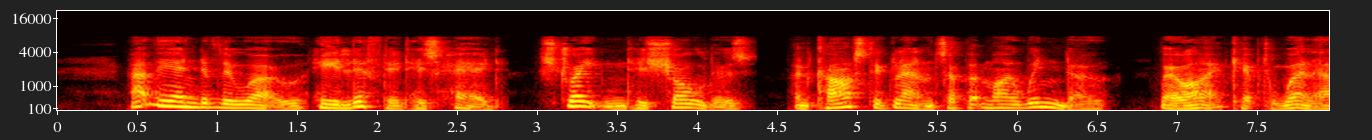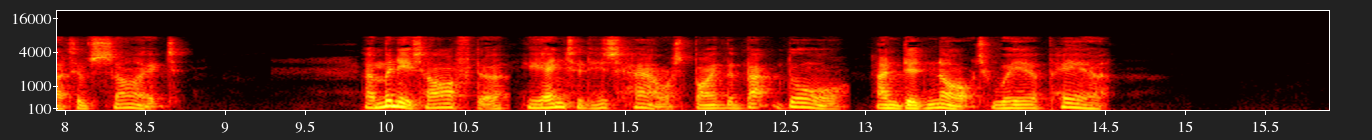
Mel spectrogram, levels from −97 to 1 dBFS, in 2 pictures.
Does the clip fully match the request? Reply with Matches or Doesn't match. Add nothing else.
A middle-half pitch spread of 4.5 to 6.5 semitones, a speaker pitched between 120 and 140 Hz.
Matches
